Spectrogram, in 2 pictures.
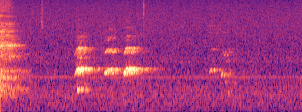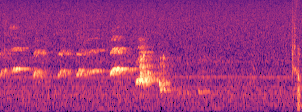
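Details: A neighbour's dog gives high, piercing whines and yelps in uneven bursts: a pair of loud cries early on, then a longer string of shorter whining notes, with a constant low hum beneath.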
